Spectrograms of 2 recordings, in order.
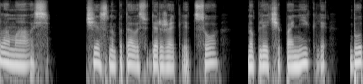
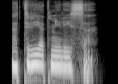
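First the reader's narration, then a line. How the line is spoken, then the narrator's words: Menacing hiss through teeth. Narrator (Russian): прошипел он сквозь зубы, опасно нависая надо мной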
